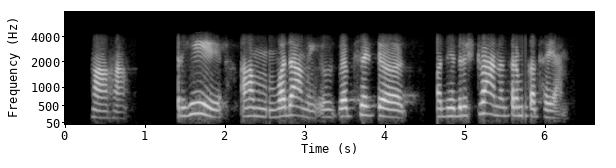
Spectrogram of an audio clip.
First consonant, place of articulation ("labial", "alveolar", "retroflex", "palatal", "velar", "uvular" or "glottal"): glottal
